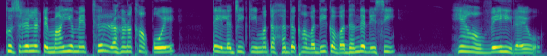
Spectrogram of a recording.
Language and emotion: Sindhi, sad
